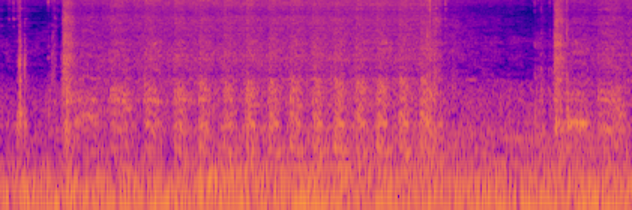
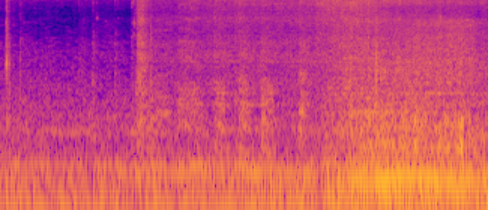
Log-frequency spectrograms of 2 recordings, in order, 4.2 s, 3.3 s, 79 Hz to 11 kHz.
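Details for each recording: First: Car rescued in San Miguel, Bulacan, scanner not reading, throttle butterfly opening: starter cranks at a steady rapid chug, pauses, cranks again, never catches; crank no-start traced to a blown fuse. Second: Vehicle that would not start, after replacing a blown 15 A fuse: quiet, then engine catches after about two seconds and settles into a steady even idle; clean start.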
